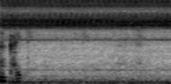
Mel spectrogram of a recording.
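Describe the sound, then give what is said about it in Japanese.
A dense, steady chorus of cicadas drones continuously with a bright, high-pitched buzz, sustained without pause and fairly loud, with a faint low rumble underneath and no talking, heard in the morning at Lake Biwa just after the rainy season ended, under a clear blue sky. “ようやく梅雨が明けたと思ったら今朝はいきなりセミの大合唱が聞こえてきました”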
